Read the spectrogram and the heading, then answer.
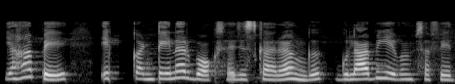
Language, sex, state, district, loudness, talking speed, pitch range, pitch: Hindi, female, Jharkhand, Palamu, -18 LUFS, 160 wpm, 230-275 Hz, 250 Hz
